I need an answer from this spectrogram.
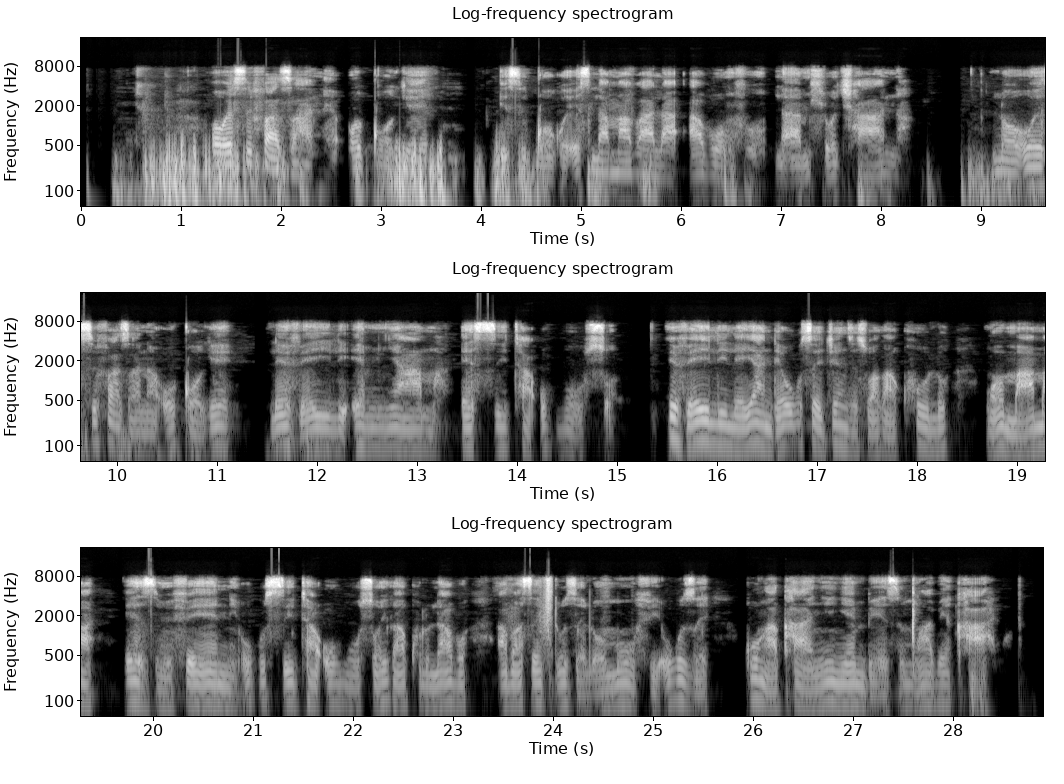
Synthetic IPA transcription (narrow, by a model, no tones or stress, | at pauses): ɔwesifazanɛɔɡ͡ǃʱɔɣɛ | isiɡ͡ǃʱɔɣɔesilamaβalaːβɔɱvɔla̰m̩ɬɔt͡ʃʼʰaːna | lɔːwesifazana̰ʔɔɡ͡ǃʱɔɣɛ | lɛvejiliʔem̩ɲamaesitʰa̰ʔuβuːsɔ̰ | ivejililɛjandʱɛuɣusɛt͡ʃʼend͡zʱiswaɣa̰kʰulu | ŋɔmama | eziɱfenḭʔuɣusitʰaʔuβusɔiɣakʰululaβɔaβased̥ʱuzɛ̰lomufḭuɣuzɛ | ɣuŋa̰kʰaɲiŋɛmbʱḛziŋ͡ǁaβɛkʰa̰ːla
